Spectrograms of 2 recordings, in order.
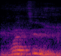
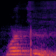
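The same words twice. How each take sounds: The two takes are said the same way.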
